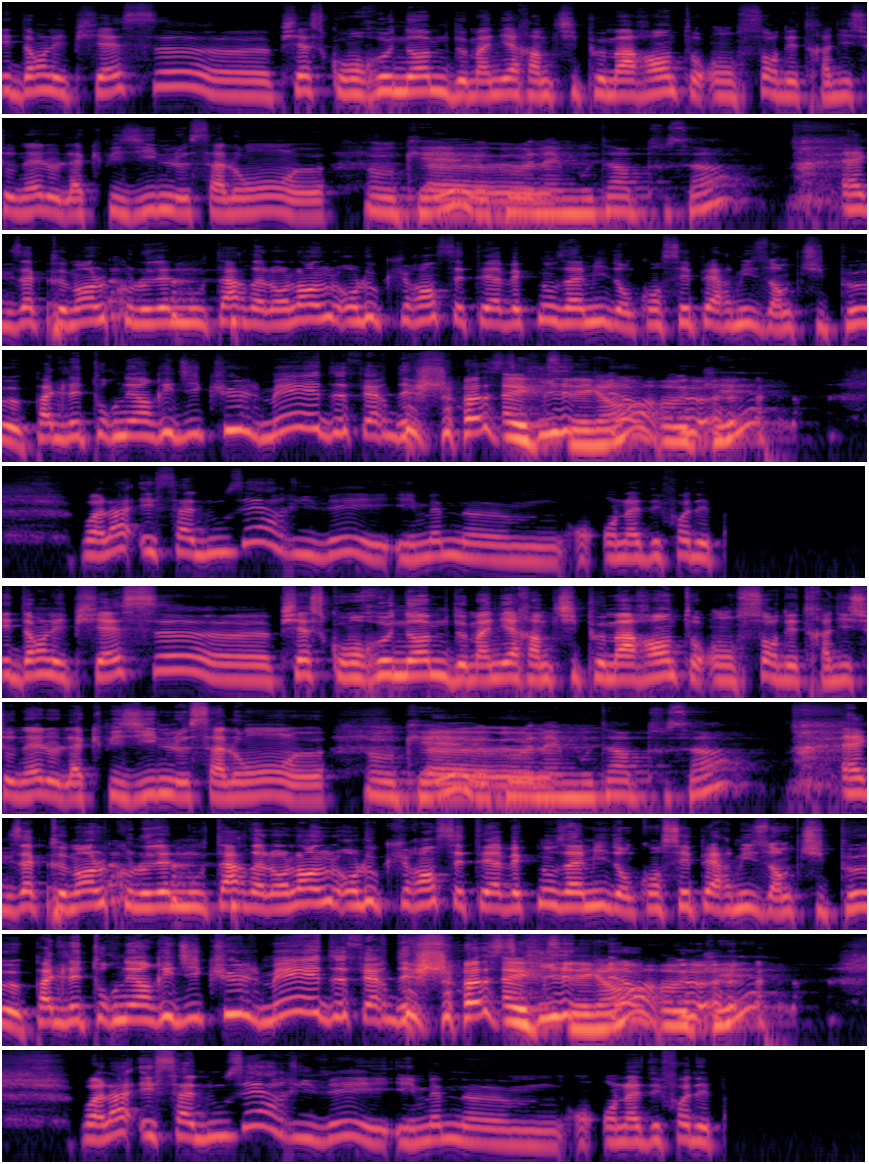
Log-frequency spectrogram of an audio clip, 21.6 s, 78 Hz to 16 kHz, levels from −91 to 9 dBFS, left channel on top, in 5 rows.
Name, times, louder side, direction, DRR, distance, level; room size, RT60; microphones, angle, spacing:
voice 1, 0.0-7.1 8.5-16.7 17.2-20.9, right 3 dB, 65° right, 2.0 m, -27 dB
voice 2, 6.1-8.6 15.5-16.8, right 1 dB, 25° right, 1.2 m, -25 dB
head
